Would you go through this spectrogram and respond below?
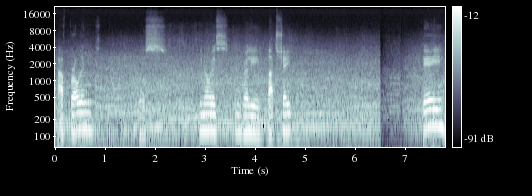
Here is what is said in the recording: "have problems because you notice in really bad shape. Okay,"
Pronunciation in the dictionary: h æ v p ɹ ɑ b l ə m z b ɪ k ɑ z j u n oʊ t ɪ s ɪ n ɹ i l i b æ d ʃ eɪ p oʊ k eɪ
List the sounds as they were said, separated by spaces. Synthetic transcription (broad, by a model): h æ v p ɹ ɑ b l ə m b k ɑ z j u n oʊ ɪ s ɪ ɹ i l i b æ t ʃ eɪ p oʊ k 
